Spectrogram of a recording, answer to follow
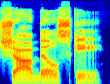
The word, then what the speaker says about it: Przybyszewski: It's pronounced Sha-bill-ski.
